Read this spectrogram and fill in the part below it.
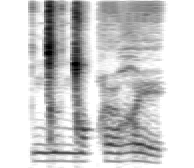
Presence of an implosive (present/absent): absent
